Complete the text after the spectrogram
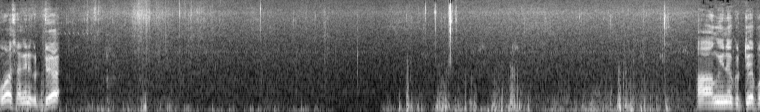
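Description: Hands crumble and rub dry soil close by.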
